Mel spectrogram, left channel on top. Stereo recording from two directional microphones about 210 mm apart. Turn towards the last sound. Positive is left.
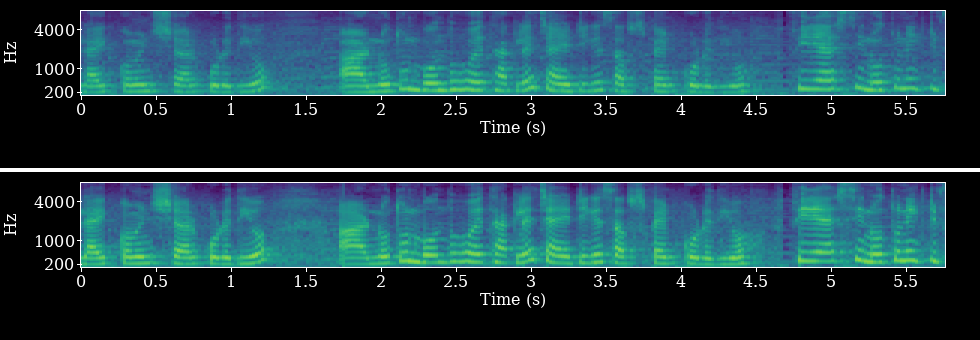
turn(degrees=-20)  # may be behind; listen again after turning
